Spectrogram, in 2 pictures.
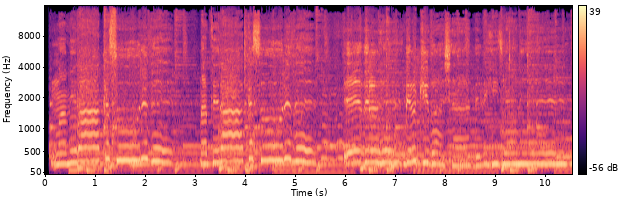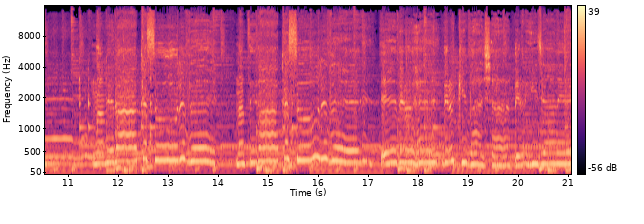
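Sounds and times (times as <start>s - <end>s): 
love tune: 0.1s - 21.0s.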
